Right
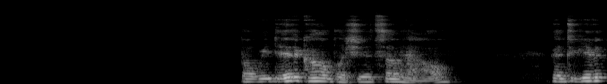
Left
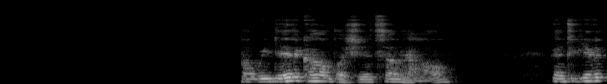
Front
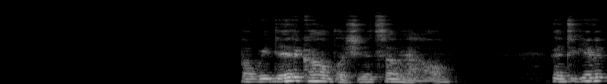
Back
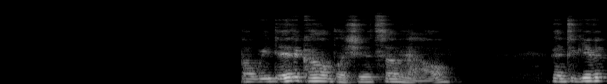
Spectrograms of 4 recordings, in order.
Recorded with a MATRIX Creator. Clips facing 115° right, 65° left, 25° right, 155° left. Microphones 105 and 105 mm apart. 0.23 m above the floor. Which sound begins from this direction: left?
A man speaking, at 2.4 s.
